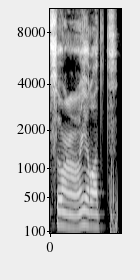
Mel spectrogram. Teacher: سُعِّرَت عین ہے اور اس کے اوپر شد ہے، تو اس کو صحیح طریقے سے ادا کرنا ہے، عین حمزہ نہ بن جائے اور سُعِّرت نہ پڑھا جائے بلکہ شد کے ساتھ سُعِّرت۔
